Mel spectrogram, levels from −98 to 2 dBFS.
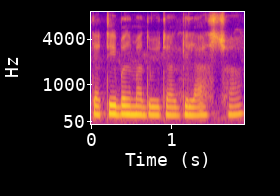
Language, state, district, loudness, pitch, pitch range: Nepali, West Bengal, Darjeeling, -15 LUFS, 175 Hz, 170-185 Hz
